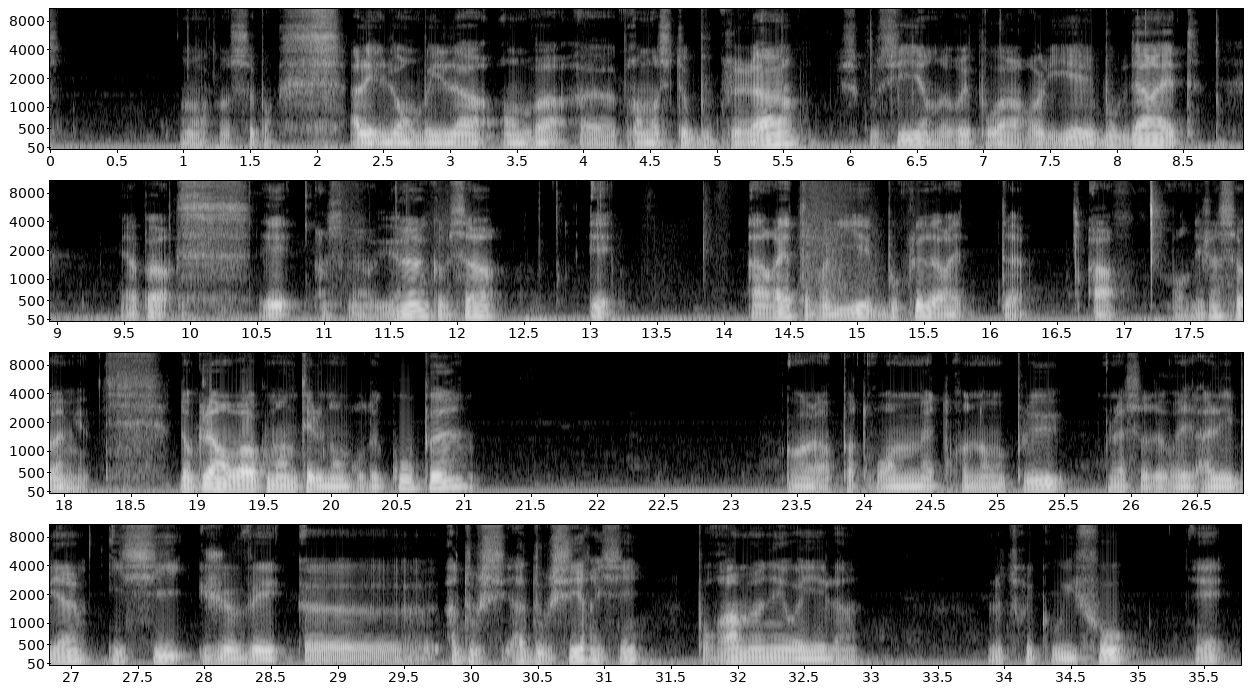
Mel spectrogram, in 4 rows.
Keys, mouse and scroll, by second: 1.5 scroll up 4, 3.7-7.2 drag, 7.2-9.5 middle drag, 9.5 alt+shift+click, 10.1-10.5 scroll down 3, 10.5-11.5 middle drag, 11.5 KP_1, 12.4-12.8 scroll up 2, 12.8-14.3 shift+middle drag, 14.3-17.3 drag, 20.3-35.7 drag.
